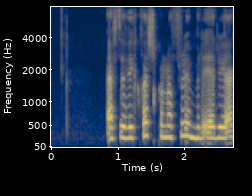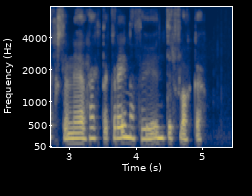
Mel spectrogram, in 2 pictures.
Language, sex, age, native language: Icelandic, female, 20-29, Icelandic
